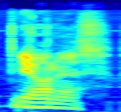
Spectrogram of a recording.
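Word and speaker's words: Joonas: Jonas. Yeah. What about his last name? Swatamo. Okay. I've always wondered how to pronounce that thing.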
